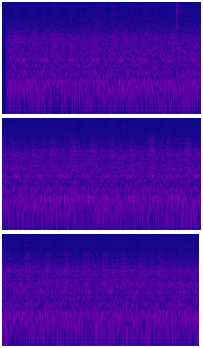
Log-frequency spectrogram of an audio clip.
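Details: A passing train rumbles and rattles steadily throughout, with a continuous clickety-clack of rail noise.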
